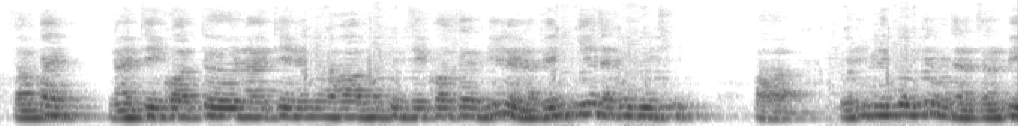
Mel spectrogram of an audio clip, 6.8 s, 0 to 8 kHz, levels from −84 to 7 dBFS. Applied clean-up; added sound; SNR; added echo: neural separator model SepFormer DNS4.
